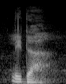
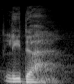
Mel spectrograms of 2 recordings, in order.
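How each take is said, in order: No difference in how they are said.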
